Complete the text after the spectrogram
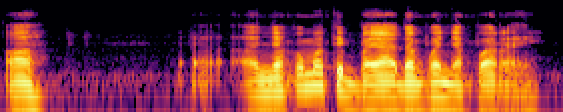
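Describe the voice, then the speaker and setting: A man acts a regretful husband in an Ilocano audio drama. His voice sits low, with the humble delivery of a reformed drinker. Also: very animated, normal speed, vocal fry, fairly bright tone, full character voice. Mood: subdued.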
